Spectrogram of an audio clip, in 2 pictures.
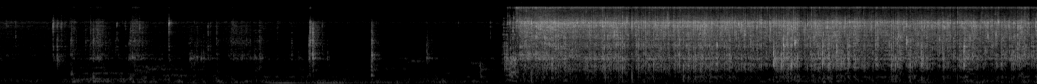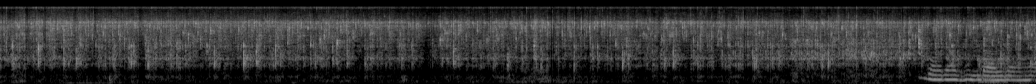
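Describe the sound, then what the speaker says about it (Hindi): Dry fruits hit a hot pan and burst into a loud, steady sizzle of frying and roasting, following a few seconds of quiet handling clicks, continuing with light stirring until a voice speaks near the end. "अब इसमें हम ये जो ड्राई फ्रूट्स हैं इन्हें हम फ्राई कर लेंगे, भून लेंगे।"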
